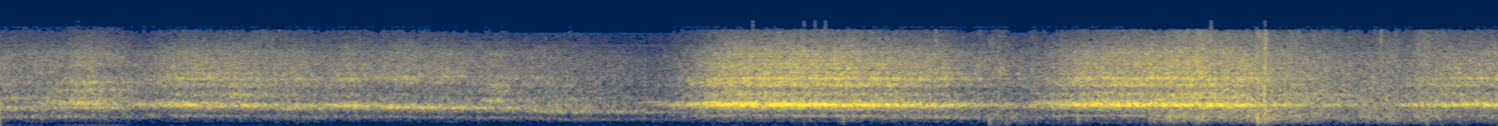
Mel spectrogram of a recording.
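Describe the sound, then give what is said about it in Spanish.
A huge crowd of Real Betis fans at the Benito Villamarín stadium sings the club anthem without accompaniment, the massed voices swelling in two loud surges, with scattered bangs and crackles of fireworks in the mix. “Hay fuegos artificiales en el Benito Villamarín, canta el himno a capela del Betis, la afición de este bendito estadio que despide a su rey.”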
